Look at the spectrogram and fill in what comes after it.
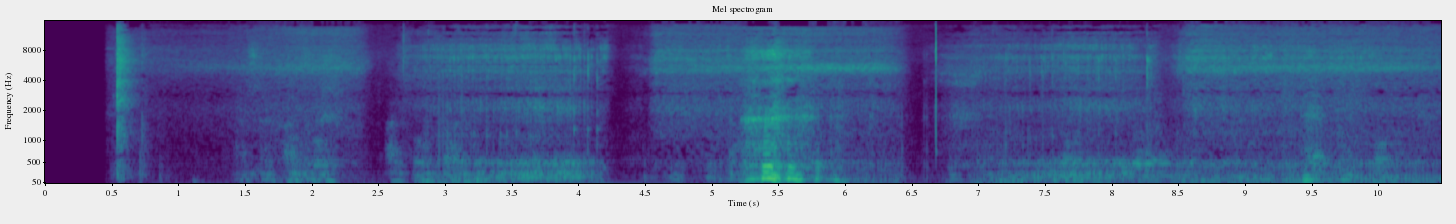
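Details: Rough, rattling snoring breaths with a low vibrating sound, separated by brief pauses.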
